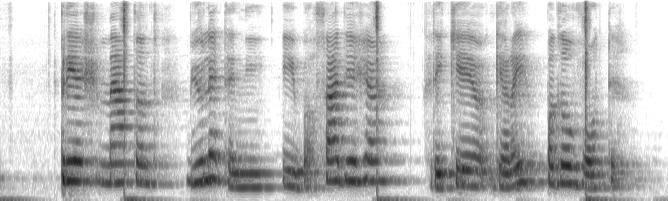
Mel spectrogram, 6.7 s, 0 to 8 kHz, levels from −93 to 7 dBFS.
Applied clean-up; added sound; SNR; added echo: none; Fire; 19 dB; reverberation time 0.4 s.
